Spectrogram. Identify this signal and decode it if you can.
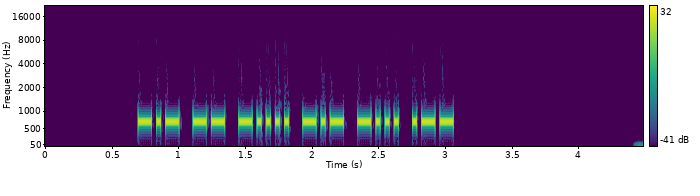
Morse code, heard as a keyed tone, about 44 wpm, 700 Hz. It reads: KM6KBW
